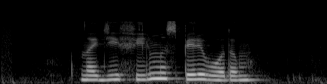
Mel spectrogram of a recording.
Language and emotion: Russian, neutral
